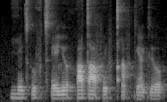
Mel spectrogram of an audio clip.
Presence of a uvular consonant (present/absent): present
